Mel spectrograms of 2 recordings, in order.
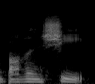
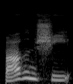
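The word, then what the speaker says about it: Baobhan Sith: the a group of fairies known as the bhavan shi now the baba and shi are scottish uh in origin and the the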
